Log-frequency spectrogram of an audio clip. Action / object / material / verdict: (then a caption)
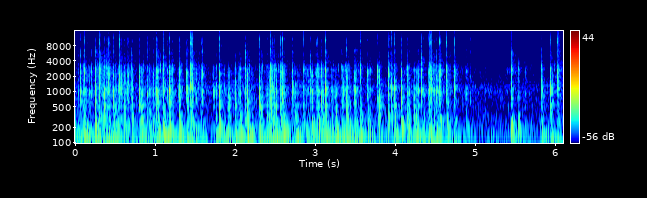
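tap / plastic laptop keys under a silicone skin / silicone, plastic / none. Fast typing with fingertips and long red-painted nails on a backlit aluminium laptop keyboard whose plastic keys are covered by a red silicone skin. Dense, rapid clicky taps run continuously, with soft low thuds under bright key clicks. The pace eases briefly near the end before a few final taps.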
